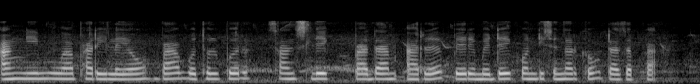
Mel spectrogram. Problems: constant background noise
